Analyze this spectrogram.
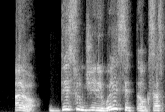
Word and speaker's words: Jinrihoe: Alors desun Jiliway c'est donc ça se prononce jillyw parce que le R les Coréens n'ont pas de R, c'est un son entre le R et le L.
